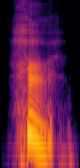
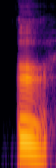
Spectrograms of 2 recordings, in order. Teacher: it's a rough breathing gets a little puff of air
